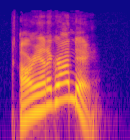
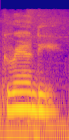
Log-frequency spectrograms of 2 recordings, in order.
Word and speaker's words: Ariana Grande: Ariana Grande. – Okay. – My grandpa said Grandy.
